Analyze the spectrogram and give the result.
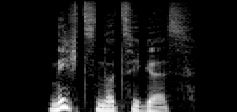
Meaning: strong/mixed nominative/accusative neuter singular of nichtsnutzig
- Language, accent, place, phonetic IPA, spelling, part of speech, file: German, Germany, Berlin, [ˈnɪçt͡snʊt͡sɪɡəs], nichtsnutziges, adjective, De-nichtsnutziges.ogg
